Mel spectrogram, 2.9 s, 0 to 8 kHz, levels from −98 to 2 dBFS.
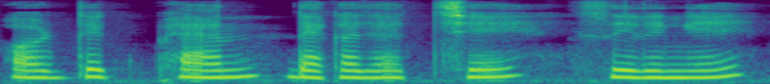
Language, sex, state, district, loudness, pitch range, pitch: Bengali, female, West Bengal, Cooch Behar, -15 LUFS, 240-265 Hz, 250 Hz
